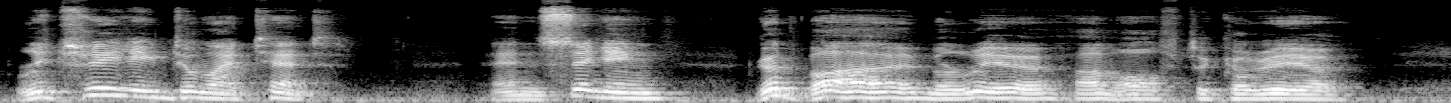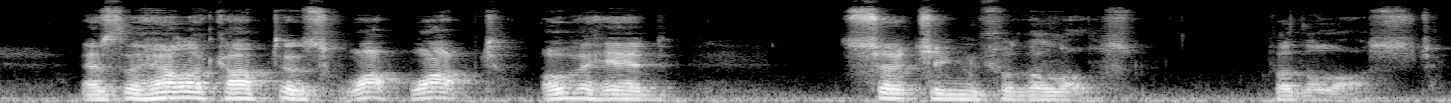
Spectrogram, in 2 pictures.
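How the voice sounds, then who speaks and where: Slow-spoken American man in his nineties. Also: medium pitch, a little mellow. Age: 90s. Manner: measured, deliberate, dramatic phrasing with pauses. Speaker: author. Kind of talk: reading own memoir aloud, literary narration.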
